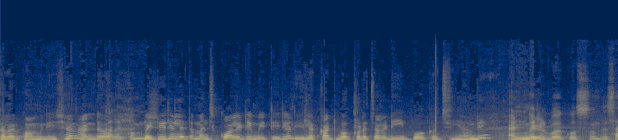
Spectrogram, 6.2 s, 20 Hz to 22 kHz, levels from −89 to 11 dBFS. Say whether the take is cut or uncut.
cut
